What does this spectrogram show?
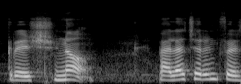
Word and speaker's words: कृष्ण: मनः क के नीचे री की मात्रा है, क आधा है और री से ऋषि की मात्रा क्री, के आर आई। क्री के साथ आधा श षटकोण वाला। कृष्ण और न में मिक्स करेंगे कृष्ण।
